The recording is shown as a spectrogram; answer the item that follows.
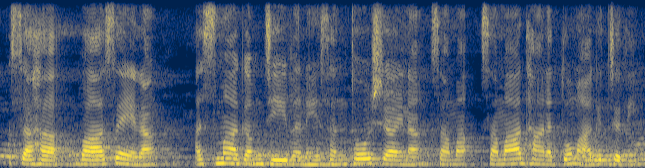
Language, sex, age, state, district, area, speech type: Sanskrit, female, 18-30, Kerala, Thrissur, urban, spontaneous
